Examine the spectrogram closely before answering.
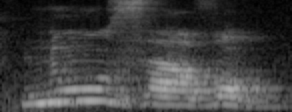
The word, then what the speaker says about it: nous avons: El pronombre nous tiene una S final y se va a pronunciar como una Z porque está en contacto con la A que viene después.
